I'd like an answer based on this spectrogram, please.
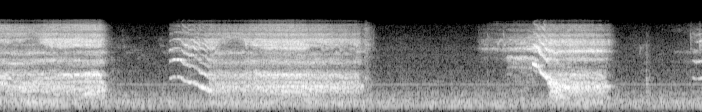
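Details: Brutus, a pet dog, acting like a baby at home. Three long, strained, harmonic whining cries, the second and third each sliding downward in pitch partway through, with quiet pauses between bouts.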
